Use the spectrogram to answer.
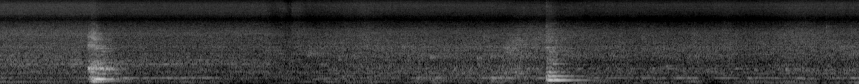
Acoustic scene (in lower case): restroom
